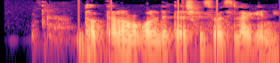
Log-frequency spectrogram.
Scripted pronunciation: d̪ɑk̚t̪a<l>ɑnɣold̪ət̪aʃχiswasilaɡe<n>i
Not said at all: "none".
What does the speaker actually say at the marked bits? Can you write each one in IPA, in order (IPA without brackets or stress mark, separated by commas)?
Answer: ɾ, n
